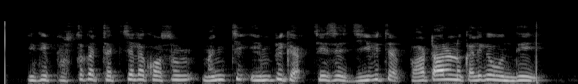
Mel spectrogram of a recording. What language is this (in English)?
Telugu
